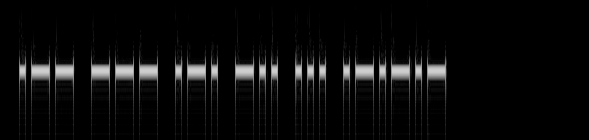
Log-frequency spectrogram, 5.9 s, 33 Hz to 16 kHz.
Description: Morse code, heard as a keyed tone, about 20 wpm, 700 Hz. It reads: WORDS.
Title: Difficult Sentences with Hints - 20wpm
